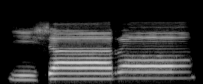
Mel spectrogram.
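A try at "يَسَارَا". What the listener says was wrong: Yinya panjang juga, panjang semua.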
